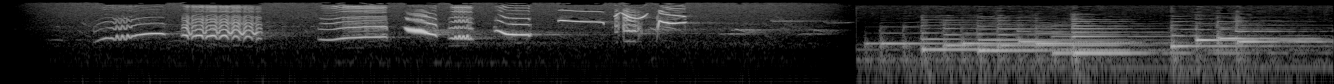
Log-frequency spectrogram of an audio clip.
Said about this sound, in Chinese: 哎，那这个呢？这个呢？ 这个是知更鸟，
